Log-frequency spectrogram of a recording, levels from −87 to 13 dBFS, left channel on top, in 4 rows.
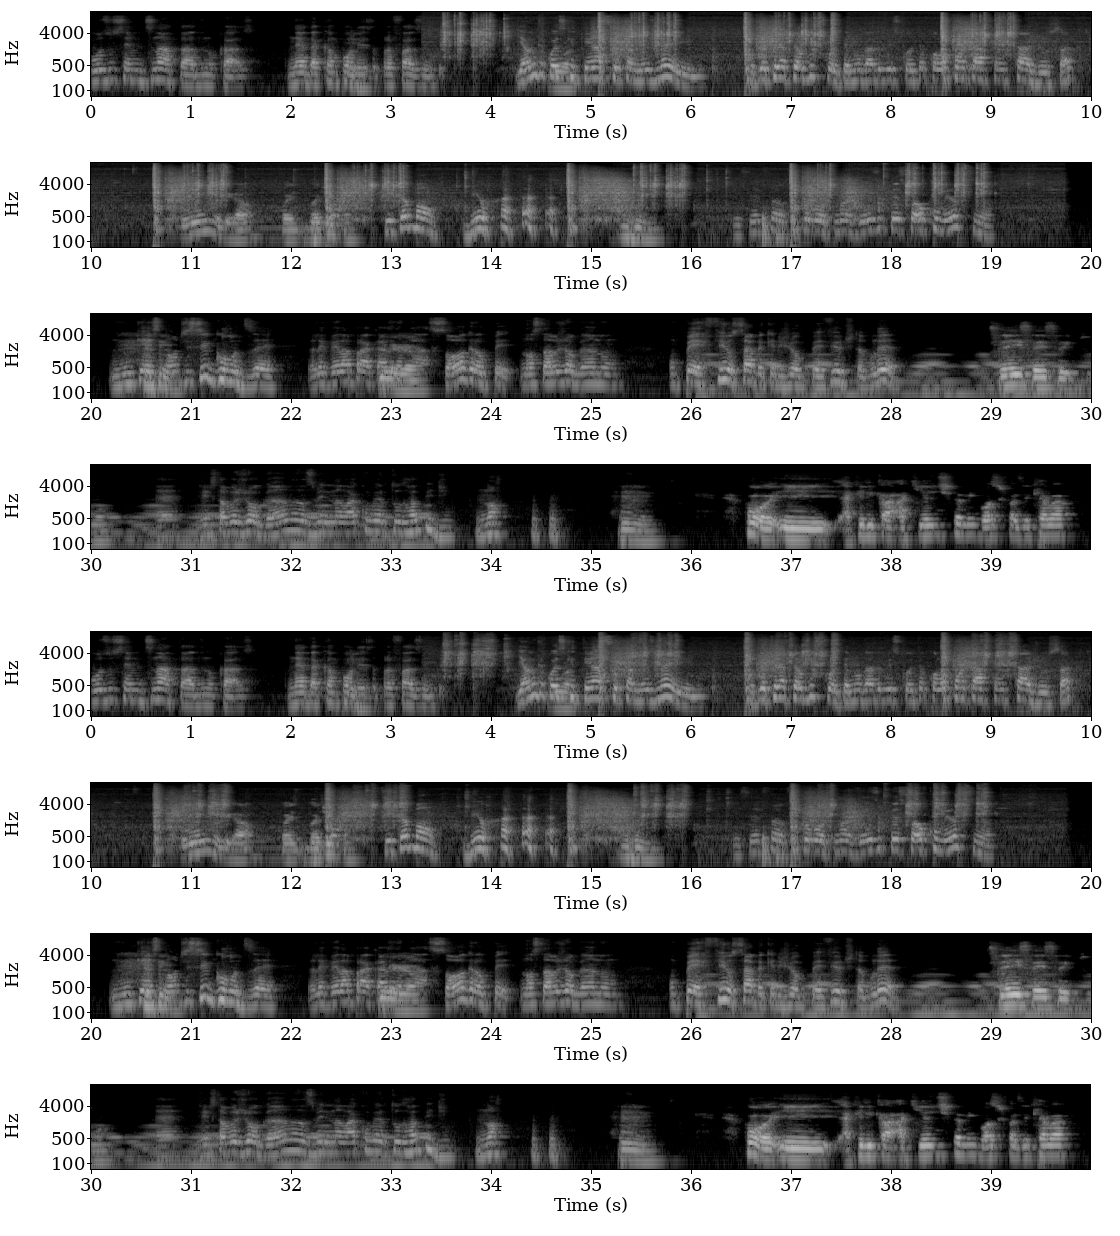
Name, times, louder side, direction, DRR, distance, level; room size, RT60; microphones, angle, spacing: voice 1, 0.0-1.6 2.0-3.4 4.2-6.1 6.6-9.9 12.4-12.5 12.9-14.7 16.4-19.0 20.2-21.9 22.2-25.3 25.8-28.1 30.6-34.1 34.4-34.7, equal, 10° right, 0.6 m, -35 dB
sound 1, 3.3-19.7, left 5 dB, 75° left, 1.2 m, -35 dB
voice 2, 10.9-11.6 11.9-12.6 15.3-15.7 20.3-20.8 22.9-23.3 29.0-30.2 35.3-35.6 36.3-39.7, right 2 dB, 85° right, 2.3 m, -30 dB
sound 2, 26.0-33.4, right 1 dB, 50° left, 1.0 m, -45 dB
4.7 x 3.3 x 2.5 m
head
